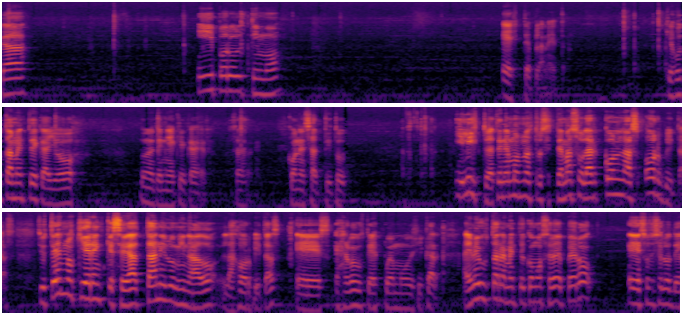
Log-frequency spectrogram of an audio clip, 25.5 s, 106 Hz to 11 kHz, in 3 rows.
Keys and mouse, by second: 3.0 click, 4.3 shift+d, 5.4 s, 8.4 click, 9.4 click, 10.6 click, 11.6-13.8 drag, 13.9 click, 14.8-15.8 middle drag, 16.6-17.3 shift+middle drag, 20.7 click.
